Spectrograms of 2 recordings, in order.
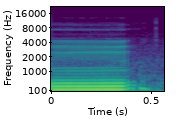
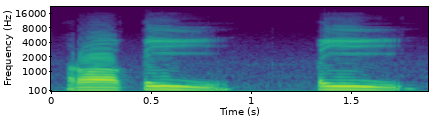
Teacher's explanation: Qi biar bunyi baris bawah betul-betul ai dan gerakkan bibir ke bawah.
